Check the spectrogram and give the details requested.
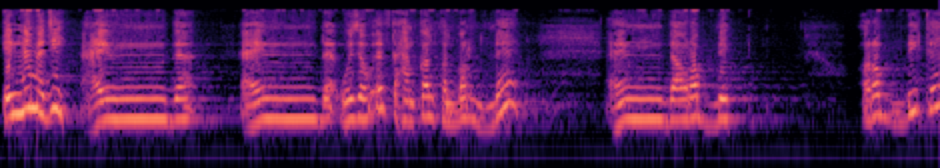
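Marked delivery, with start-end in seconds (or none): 6.1-7.3 ربك with a thick R and light B, slowly; heavy R. Shown as a demonstration. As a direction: recite عند ربك slowly. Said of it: "الراء هي المفخمة".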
